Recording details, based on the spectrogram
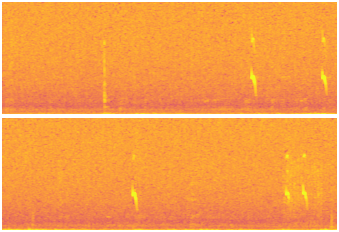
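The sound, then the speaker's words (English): A wild adult male bird, flying around low near bird cages, gives a handful of short, high, downward-slurred chirps at irregular intervals, fairly faint over a steady low rumble of background noise, with no one talking. “Recording this wild bird, adult male, is just flying around low near the cages of the birds.”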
